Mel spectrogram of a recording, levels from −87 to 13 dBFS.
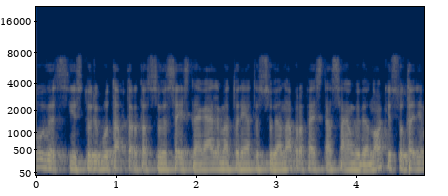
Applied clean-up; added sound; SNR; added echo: none; none; none; none.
